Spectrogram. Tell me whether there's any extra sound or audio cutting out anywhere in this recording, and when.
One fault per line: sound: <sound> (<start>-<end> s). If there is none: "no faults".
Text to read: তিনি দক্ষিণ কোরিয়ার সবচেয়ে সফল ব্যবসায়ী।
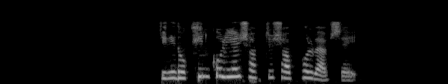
no faults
